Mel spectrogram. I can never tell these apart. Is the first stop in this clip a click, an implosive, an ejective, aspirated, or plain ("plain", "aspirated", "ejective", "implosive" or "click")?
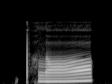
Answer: aspirated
